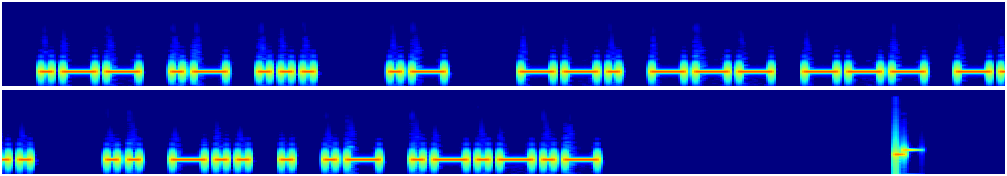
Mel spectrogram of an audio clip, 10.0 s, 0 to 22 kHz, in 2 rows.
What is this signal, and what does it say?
Morse code, heard as a keyed tone, about 22 wpm, 700 Hz. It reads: WAS A GOOD IDEA.
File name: practice / 22wpm / Sentences with 4-Word Phrases - 22wpm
